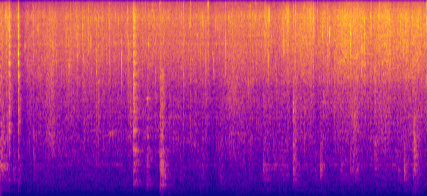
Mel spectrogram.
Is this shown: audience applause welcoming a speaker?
no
